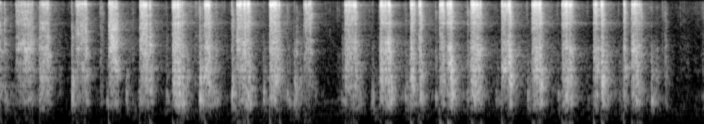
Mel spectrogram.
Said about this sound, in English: Loosen and remove these bolts.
